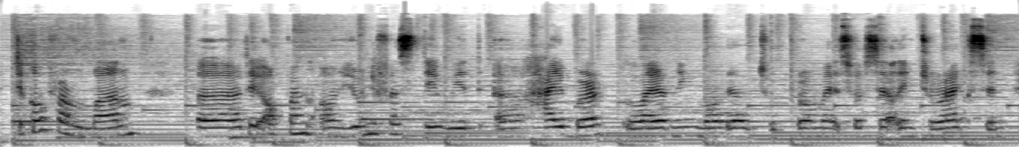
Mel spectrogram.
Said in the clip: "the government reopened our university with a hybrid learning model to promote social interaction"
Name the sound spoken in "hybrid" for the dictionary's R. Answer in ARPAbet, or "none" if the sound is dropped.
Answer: none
